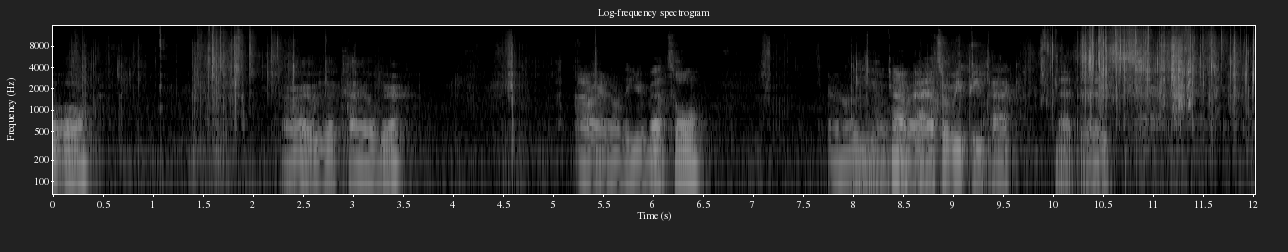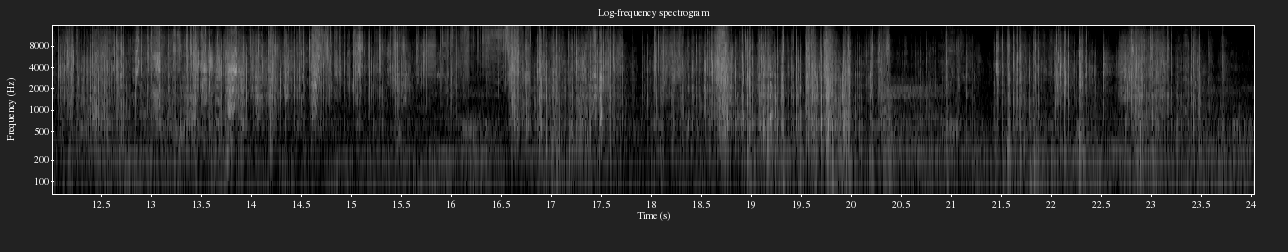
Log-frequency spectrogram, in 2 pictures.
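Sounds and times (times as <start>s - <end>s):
foil wrapper tearing and crinkling: 0.2s - 2.5s, 9.8s - 23.8s.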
